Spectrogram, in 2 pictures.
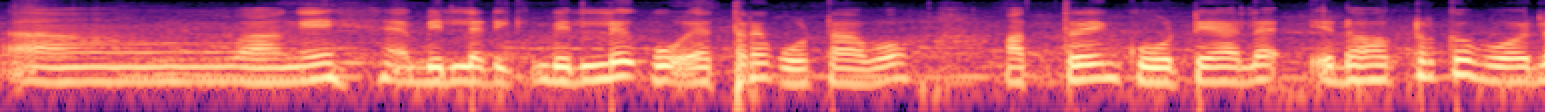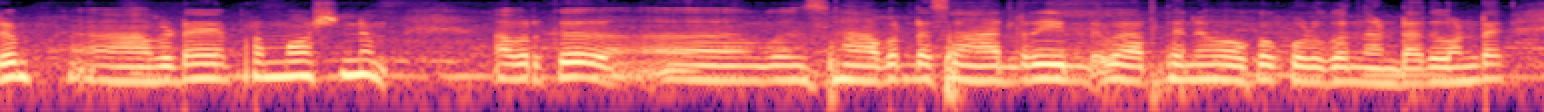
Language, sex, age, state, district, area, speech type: Malayalam, female, 60+, Kerala, Pathanamthitta, rural, spontaneous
